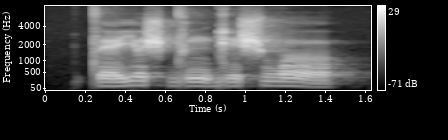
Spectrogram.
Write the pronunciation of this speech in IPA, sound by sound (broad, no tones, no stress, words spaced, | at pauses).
tejɨʃdɨŋ ɡiʃ vɤ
